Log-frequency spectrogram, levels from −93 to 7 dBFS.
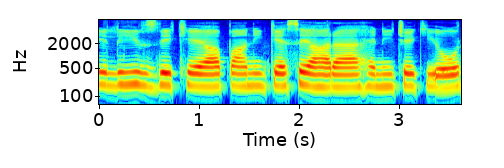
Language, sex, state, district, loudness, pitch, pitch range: Hindi, female, Chhattisgarh, Raipur, -14 LUFS, 185 Hz, 175-190 Hz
